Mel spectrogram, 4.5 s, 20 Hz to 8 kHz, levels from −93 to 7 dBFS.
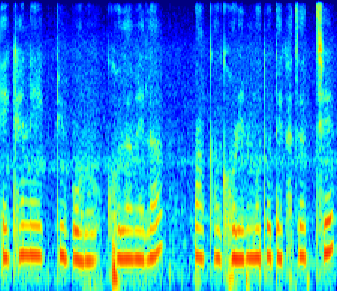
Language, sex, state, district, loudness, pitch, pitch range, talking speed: Bengali, female, Tripura, Unakoti, -16 LUFS, 265 Hz, 255-280 Hz, 120 wpm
